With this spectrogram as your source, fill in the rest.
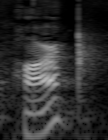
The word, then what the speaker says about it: par: written as a okay par beam so we pronounce this as par okay we're just supposed to suggest I think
